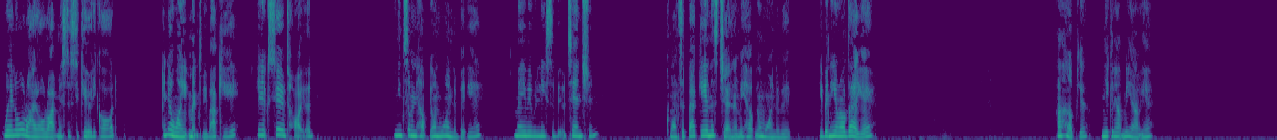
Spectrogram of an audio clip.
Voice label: Cockney accent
